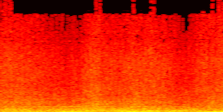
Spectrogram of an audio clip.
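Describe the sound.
Sea waves wash against a fishing boat in Spanish waters, a steady, even rush of water and wind noise that continues without clear separate impacts.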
